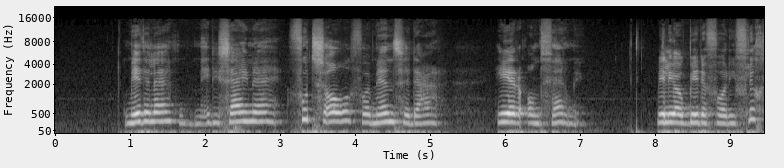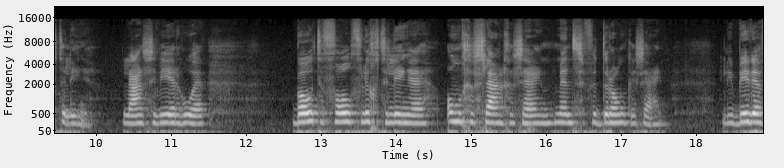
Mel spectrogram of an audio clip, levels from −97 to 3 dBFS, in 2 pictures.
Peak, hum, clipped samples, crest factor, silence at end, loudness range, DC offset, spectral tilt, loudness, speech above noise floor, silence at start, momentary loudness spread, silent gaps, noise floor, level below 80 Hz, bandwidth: -4 dBFS; none; under 0.1%; 20 dB; 0 s; 4 LU; under 0.1%; -3 dB/octave; -24 LUFS; 39 dB; 0.95 s; 16 LU; none; -62 dBFS; -48 dBFS; 15.5 kHz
